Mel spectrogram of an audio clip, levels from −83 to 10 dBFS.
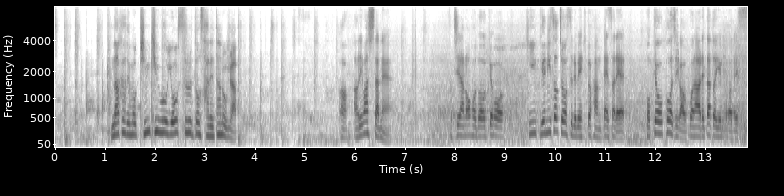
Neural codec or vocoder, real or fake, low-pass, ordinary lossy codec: codec, 16 kHz, 0.8 kbps, ZipCodec; fake; none; none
